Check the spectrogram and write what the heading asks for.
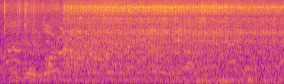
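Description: Shuttle bus driving past close by, its engine and tyres a steady rushing noise that sets in about a second in, with people talking nearby.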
